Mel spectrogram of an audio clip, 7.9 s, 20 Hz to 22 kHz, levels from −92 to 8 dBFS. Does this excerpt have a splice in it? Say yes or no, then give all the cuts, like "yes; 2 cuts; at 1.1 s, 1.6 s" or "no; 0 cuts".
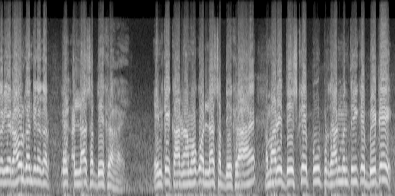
yes; 2 cuts; at 1.4 s, 5.2 s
